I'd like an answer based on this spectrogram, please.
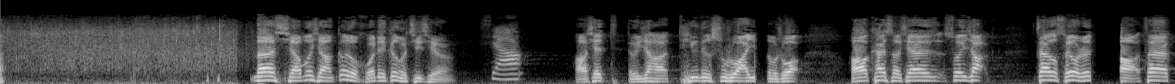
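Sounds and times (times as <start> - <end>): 
audience applause: 0.0 - 2.5
speech: 2.5 - 11.7.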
